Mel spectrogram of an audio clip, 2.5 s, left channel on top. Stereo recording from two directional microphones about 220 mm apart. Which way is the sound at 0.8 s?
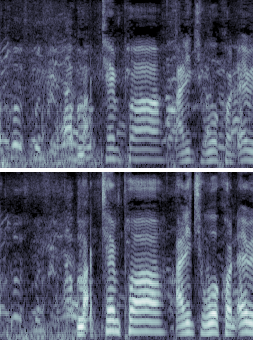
45° right (ahead or behind).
